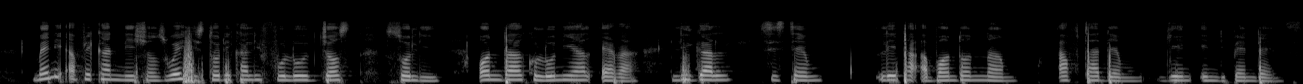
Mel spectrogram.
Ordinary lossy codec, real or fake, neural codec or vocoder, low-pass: none; real; none; none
